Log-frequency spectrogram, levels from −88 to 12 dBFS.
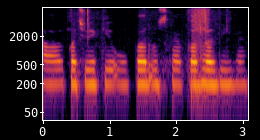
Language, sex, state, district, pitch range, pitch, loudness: Hindi, female, Uttar Pradesh, Ghazipur, 190-195 Hz, 195 Hz, -16 LUFS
